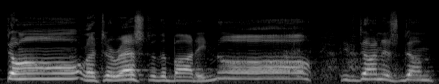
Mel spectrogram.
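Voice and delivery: high, slow, hushed cartoon voice of a hand; high, drawn-out squeaky voice, half laughing; the hand speaking. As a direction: play the embarrassed hand, coaxing it to hide the mistake. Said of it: "you know what my hand would say?".

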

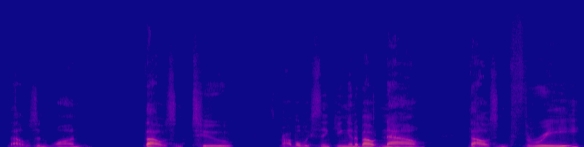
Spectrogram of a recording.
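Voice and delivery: counting slowly under his breath, soft; slow silent count. Acted. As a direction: count the seconds slowly and quietly. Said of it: "counts slowly to himself".

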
